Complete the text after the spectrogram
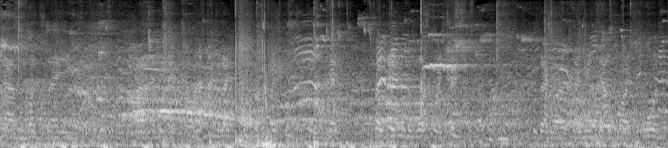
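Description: A crowd of players and spectators chatters in a large echoing hall.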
